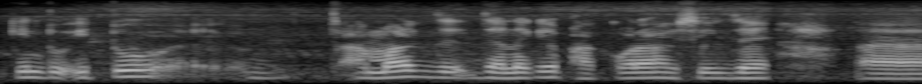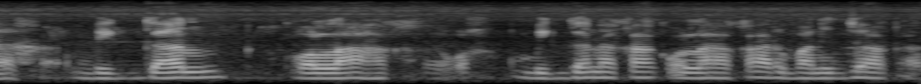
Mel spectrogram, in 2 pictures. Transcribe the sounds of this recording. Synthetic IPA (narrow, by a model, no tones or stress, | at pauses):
kintuʔitʊ | a̰maɹzɛnɛkɔjbʱaɡ̚kːɔɹaɦojsilzɛ | biɡːankɔla | biɡːanɦakʰakɔlaɦakʰaːɹubanid͡ʒzɔɦakʰa̰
